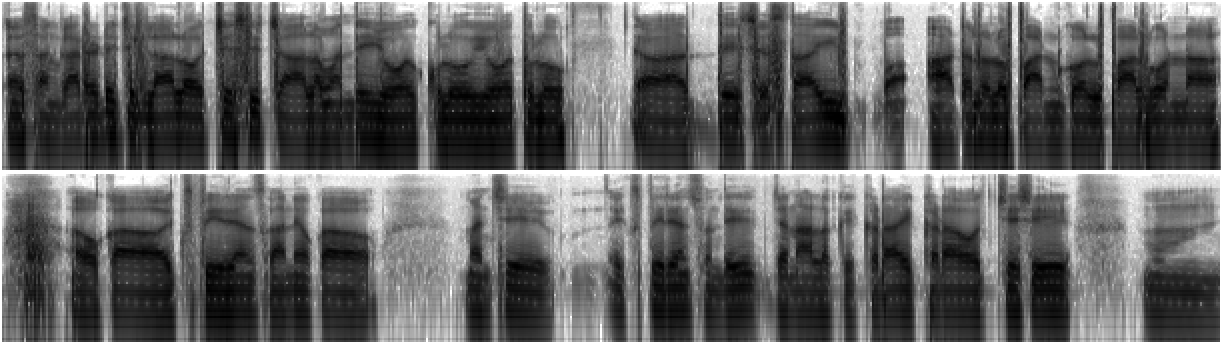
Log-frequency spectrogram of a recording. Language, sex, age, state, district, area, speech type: Telugu, male, 18-30, Telangana, Sangareddy, rural, spontaneous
